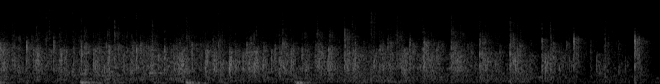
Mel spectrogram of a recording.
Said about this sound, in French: Et avant de commencer ma prédication, j'aimerais que nous acclamons toutes les femmes et les mamans.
